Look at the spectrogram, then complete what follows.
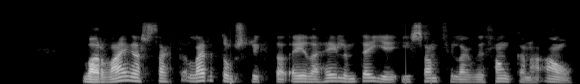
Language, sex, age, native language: Icelandic, male, 30-39, Icelandic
